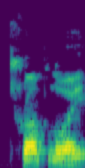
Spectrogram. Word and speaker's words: trompe-l'oeil: Yeah, so this idea of trompe-l'oeil, it's spelled T-R-O-M-P.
